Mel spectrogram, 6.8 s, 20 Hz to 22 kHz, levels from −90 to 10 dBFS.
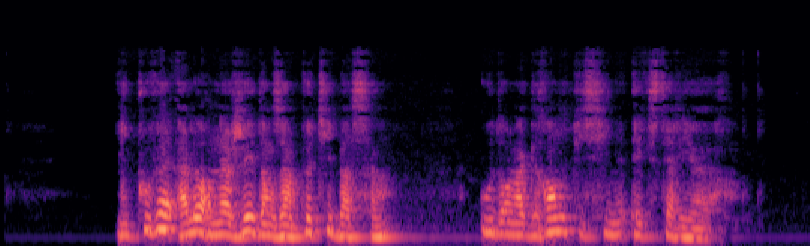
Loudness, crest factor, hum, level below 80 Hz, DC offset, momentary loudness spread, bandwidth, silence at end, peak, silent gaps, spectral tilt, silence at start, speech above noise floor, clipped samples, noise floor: -21 LUFS; 18 dB; none; -60 dBFS; under 0.1%; 13 LU; 10.5 kHz; 0.7 s; -2 dBFS; none; -7 dB/octave; 1 s; 56 dB; under 0.1%; -76 dBFS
